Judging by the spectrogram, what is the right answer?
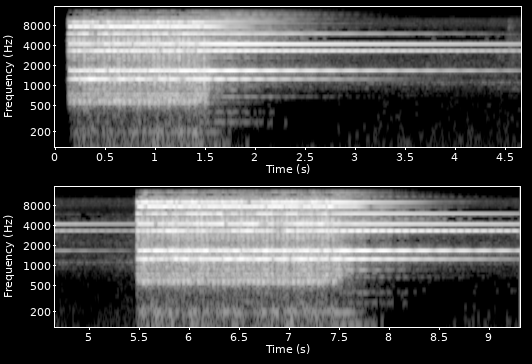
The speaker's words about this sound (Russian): в это время зазвонил телефон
